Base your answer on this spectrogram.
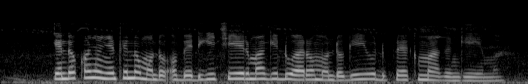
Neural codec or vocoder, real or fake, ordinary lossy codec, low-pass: none; real; Opus, 24 kbps; 7.2 kHz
